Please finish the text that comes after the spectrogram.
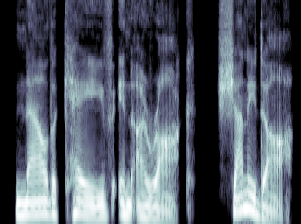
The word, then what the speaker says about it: Shanidar: Now, the cave in Iraq, Shanidar, pronounced Shanidar, sits in the Zagros Mountains of Iraqi Kurdistan.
